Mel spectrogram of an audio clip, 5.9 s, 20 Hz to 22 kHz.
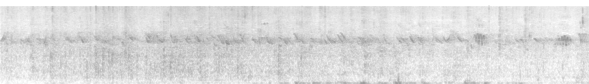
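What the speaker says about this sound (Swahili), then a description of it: "hii ni siku ya 4 ya brooding hao vifaranga." Young chicks on their fourth day in a brooder cheep and peep continuously, a busy chorus of high calls close by with soft clucking and shuffling underneath.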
